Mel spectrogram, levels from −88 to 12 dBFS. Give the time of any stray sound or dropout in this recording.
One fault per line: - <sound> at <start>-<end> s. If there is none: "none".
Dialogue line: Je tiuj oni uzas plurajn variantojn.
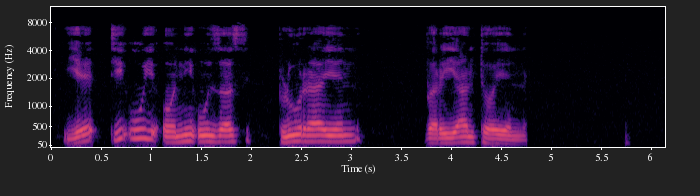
none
